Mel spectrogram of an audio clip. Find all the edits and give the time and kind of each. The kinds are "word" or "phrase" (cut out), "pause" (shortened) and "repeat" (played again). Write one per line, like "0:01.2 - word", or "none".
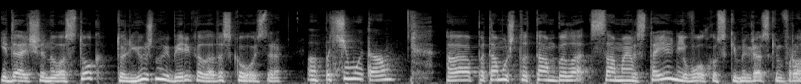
0:03.6 - word
0:06.3 - word
0:06.8 - word

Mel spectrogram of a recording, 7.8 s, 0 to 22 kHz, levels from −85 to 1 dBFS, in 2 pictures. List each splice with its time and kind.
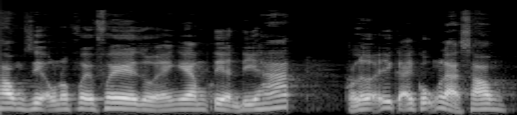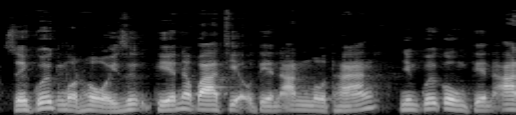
0:01.6 - word
0:02.6 - phrase
0:03.9 - pause
0:04.3 - phrase
0:06.8 - pause

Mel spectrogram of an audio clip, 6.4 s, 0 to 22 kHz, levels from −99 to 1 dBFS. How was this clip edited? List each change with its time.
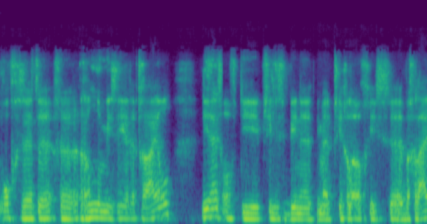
0:02.0 - word
0:03.3 - word
0:04.8 - word

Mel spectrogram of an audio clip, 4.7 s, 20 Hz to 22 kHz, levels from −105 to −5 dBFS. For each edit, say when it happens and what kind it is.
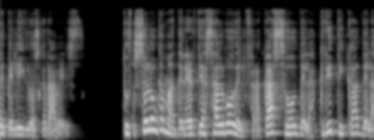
0:01.6 - word
0:02.0 - word

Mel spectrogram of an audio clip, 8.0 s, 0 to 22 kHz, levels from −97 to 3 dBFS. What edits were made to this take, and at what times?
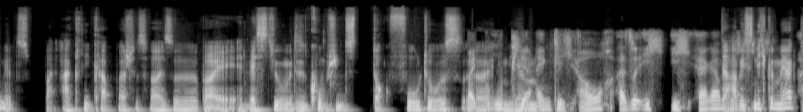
0:02.0 - word

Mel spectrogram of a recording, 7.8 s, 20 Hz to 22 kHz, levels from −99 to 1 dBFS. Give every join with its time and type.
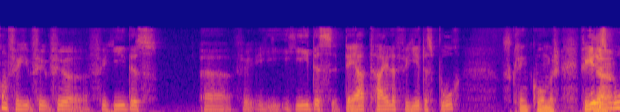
none

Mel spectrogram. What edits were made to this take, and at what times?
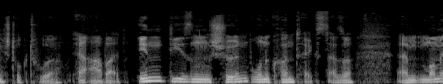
0:01.3 - word
0:02.5 - word

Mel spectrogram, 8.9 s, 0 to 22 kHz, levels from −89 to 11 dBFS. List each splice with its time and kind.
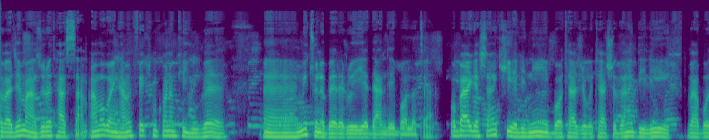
0:05.5 - pause

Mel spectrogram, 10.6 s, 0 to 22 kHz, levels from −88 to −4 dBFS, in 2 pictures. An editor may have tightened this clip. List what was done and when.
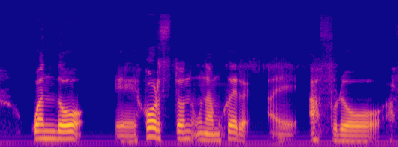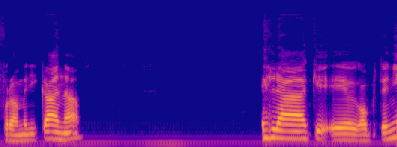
none

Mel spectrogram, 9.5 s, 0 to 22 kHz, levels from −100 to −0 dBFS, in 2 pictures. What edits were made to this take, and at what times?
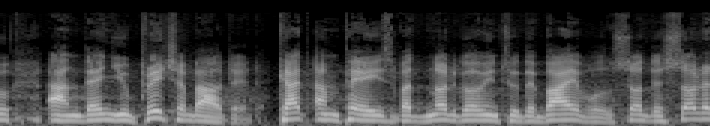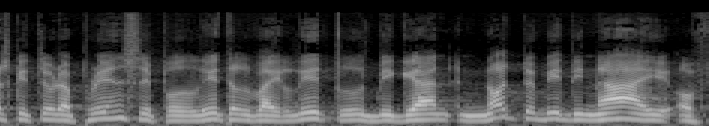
0:01.8 - pause

